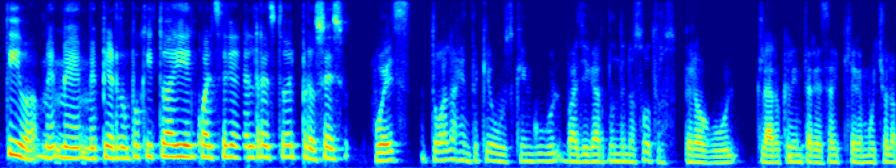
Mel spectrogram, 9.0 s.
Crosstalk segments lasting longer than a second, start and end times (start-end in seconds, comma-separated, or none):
none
